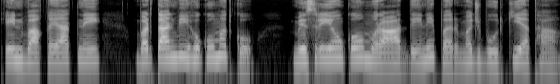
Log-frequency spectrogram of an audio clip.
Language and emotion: Urdu, neutral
